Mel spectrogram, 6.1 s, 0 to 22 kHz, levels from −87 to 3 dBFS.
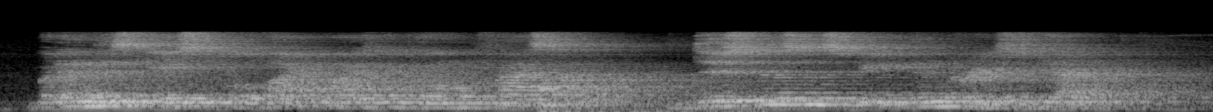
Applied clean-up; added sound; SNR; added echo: none; Gong; 11 dB; reverberation time 2.1 s.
